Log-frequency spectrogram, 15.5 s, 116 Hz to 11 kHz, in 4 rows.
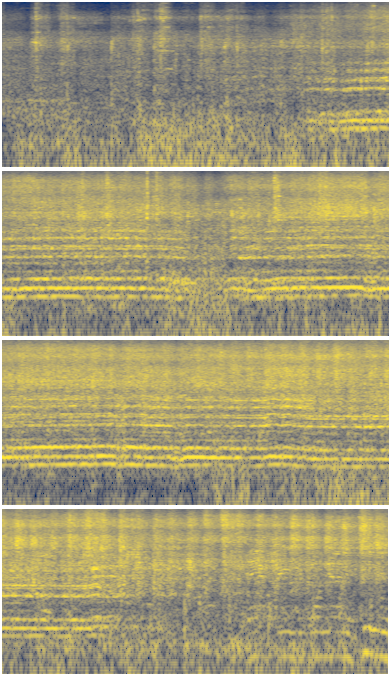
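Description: A 2-8-2 steam locomotive, engine #192, rumbles loudly nearby with a chugging, clattering run while its chime whistle sounds a long sustained blast in the middle, fading near the end.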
